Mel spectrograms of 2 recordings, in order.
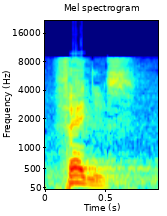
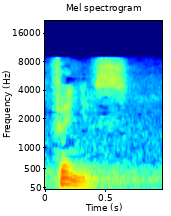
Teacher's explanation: Você tem a palavra paroxítona com a vogal tônica em E, seguida de N. Lá em Portugal, eles usam com acento agudo, porque eles pronunciam com timbre aberto. · Shown in: first take · Fênix. Nós pronunciamos fênix.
